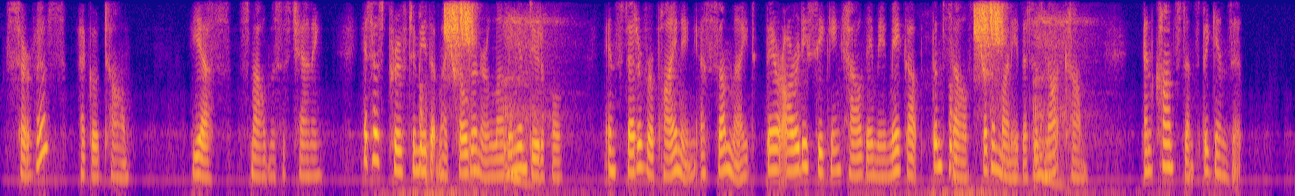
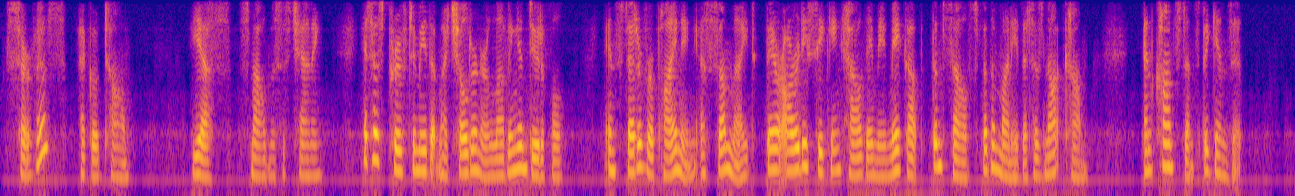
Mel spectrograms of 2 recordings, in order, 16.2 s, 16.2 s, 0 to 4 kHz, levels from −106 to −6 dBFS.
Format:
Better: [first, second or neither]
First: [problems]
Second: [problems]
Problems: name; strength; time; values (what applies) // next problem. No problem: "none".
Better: second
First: background sound (Sneeze); 2 dB below the speech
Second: none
